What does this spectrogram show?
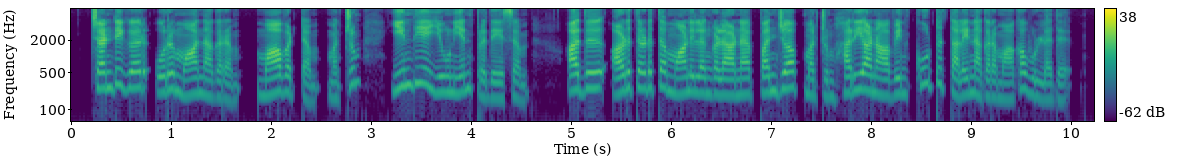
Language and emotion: Tamil, neutral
